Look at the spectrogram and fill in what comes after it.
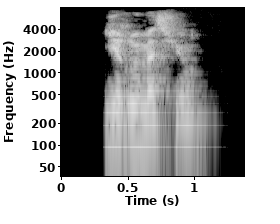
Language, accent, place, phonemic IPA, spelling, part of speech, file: French, France, Lyon, /i.ʁy.ma.sjɔ̃/, irrumation, noun, LL-Q150 (fra)-irrumation.wav
- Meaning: irrumation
